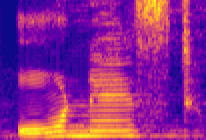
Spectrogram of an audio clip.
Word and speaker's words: honest: Sixth, he is an honest man. Again, H is silent and O is a vowel after it.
